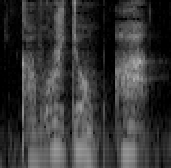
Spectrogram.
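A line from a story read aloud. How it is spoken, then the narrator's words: Whispered question. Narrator (Russian): Салах спросил тоже шепотом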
